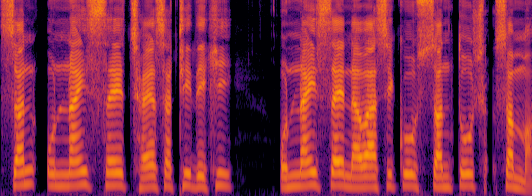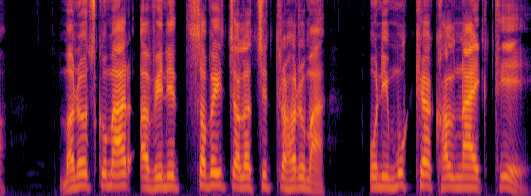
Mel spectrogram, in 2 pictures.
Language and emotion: Nepali, neutral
